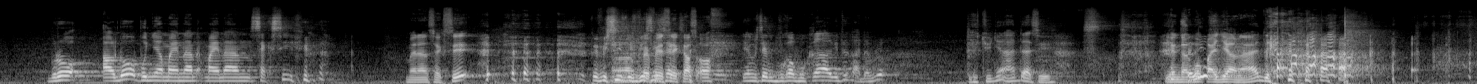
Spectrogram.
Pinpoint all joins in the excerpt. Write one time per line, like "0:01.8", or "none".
none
